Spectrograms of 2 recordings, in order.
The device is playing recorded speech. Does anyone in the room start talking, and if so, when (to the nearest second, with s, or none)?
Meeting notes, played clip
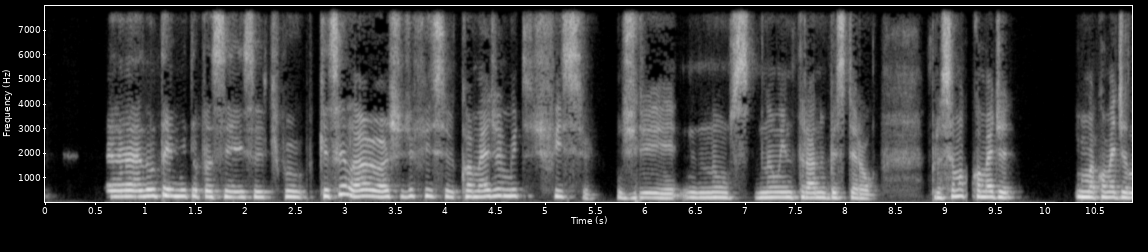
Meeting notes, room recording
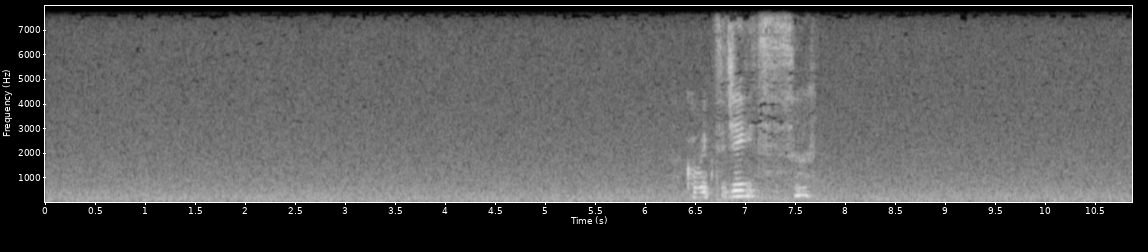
6 s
